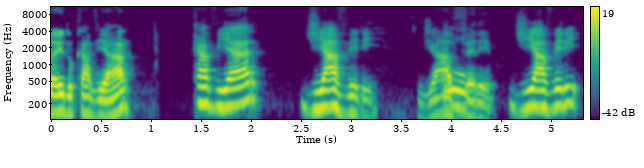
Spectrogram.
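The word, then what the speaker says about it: Giaveri: Diaveri. Diaveri, e o Instagram deles é caviardiaveri.brasil. Diaveri só pra... como é que se escreve aqui?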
